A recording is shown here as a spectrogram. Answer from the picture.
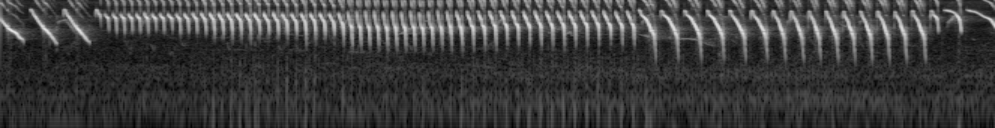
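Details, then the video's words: Canary in full song, used as a lure for canaries in training or ones that have stopped singing. A few falling chips lead into a long, dense buzzing trill that breaks into fast, steeply falling whistled notes. "Masteran Suara Burung Kenari Gacor Panjang cuit cuit Ngerol untuk Pancingan Kenari!"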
